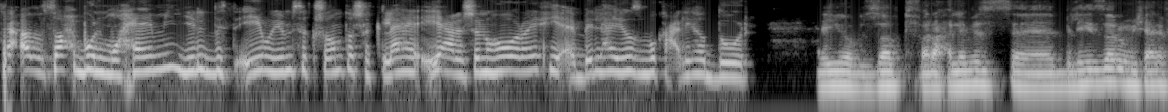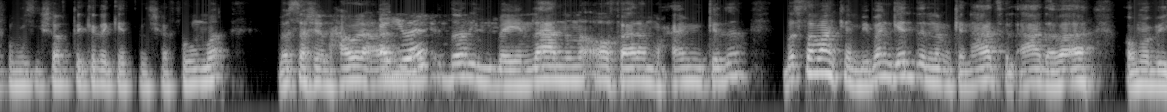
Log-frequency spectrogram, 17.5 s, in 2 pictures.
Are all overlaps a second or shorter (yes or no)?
yes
